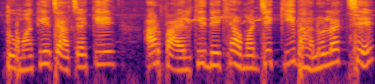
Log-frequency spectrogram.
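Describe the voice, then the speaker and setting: Woman acting a sweet cartoon wife, young, supportive, chatty, highish pitch. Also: brisk, dry recording, close to an everyday voice. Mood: bright, delighted. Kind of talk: Bengali cartoon story dialogue.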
